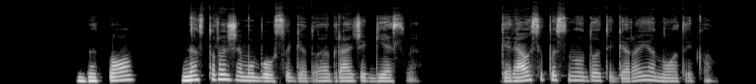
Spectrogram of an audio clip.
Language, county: Lithuanian, Panevėžys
